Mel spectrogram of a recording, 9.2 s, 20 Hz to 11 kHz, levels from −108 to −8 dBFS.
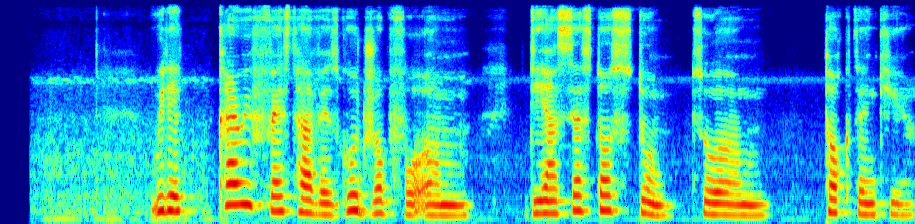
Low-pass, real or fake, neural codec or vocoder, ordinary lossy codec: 9.9 kHz; real; none; none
